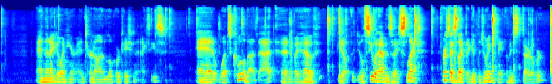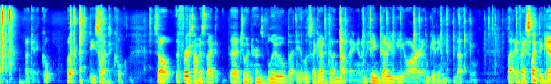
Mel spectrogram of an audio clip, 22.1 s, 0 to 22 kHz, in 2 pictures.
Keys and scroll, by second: 10.9 F8.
